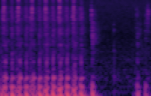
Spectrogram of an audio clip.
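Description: Rapid, evenly repeated computer keyboard key presses, about ten a second, each with a dull thump. They pause briefly a little past halfway, then start again.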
